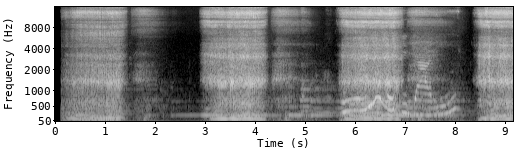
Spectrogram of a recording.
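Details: Loud sleeper snoring: harsh snoring bursts repeating about 23 times a minute, with gliding whistle-like sounds and background music mixed in; snoring.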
